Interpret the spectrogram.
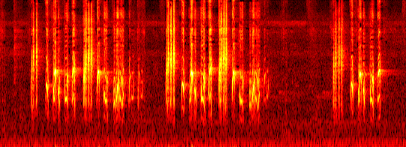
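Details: Merbah lekir bulbul singing in a master training recording: three lively phrases of rapid bubbly, slurred whistles and scratchy chips, each lasting one to two seconds with short pauses between.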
